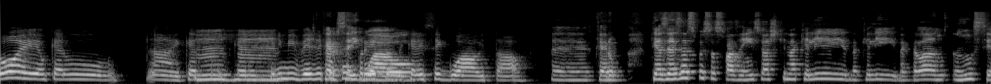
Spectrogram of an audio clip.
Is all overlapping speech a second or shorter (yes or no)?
no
